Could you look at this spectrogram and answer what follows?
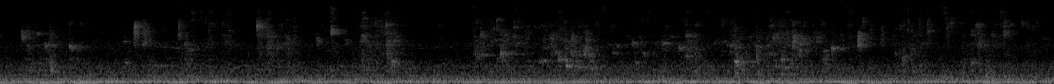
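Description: Macaque eating a fried breadstick, wet-mouthed chewing and lip-smacking heard as irregular small clicks and smacks, over a steady low hum.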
